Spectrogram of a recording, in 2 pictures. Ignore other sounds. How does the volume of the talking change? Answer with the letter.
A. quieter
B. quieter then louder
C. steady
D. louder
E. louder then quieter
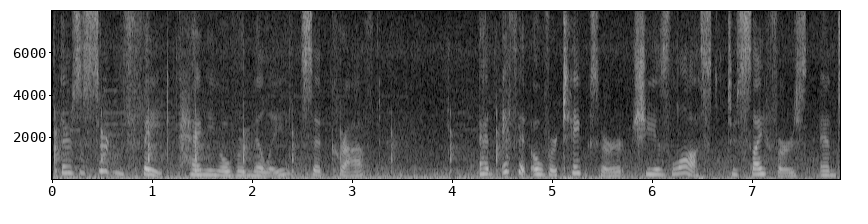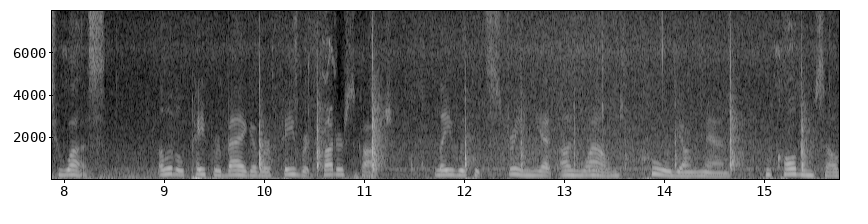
C.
